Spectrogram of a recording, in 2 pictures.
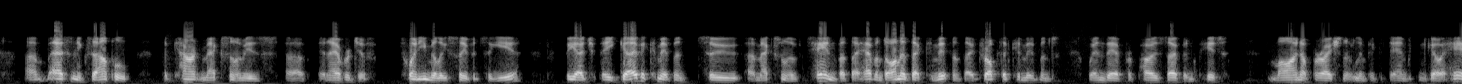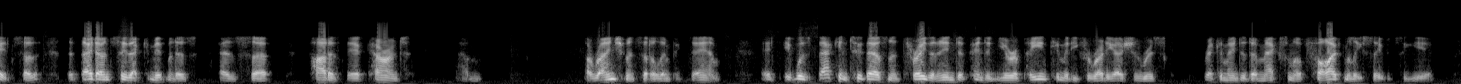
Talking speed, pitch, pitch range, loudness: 185 wpm, 100 Hz, 95-110 Hz, -20 LUFS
